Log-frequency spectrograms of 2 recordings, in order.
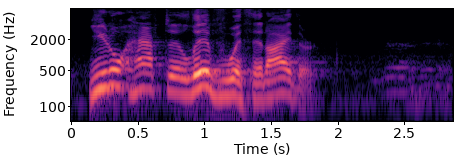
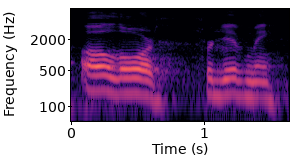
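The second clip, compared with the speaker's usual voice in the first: penitent prayer; 5 semitones lower, 6 dB quieter than usual. Retold or imitated. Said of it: "And I said".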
